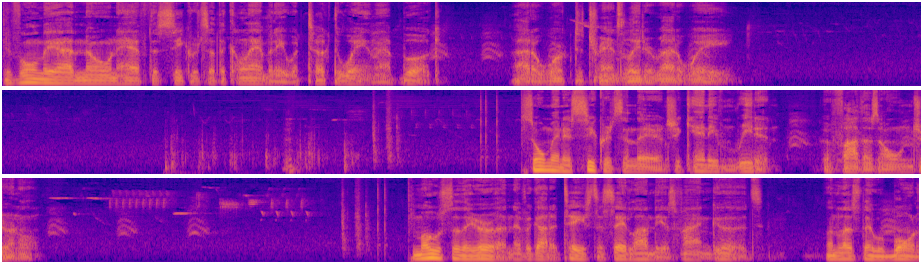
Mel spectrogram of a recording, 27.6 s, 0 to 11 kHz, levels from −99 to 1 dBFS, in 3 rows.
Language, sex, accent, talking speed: French, male, American, 120 wpm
